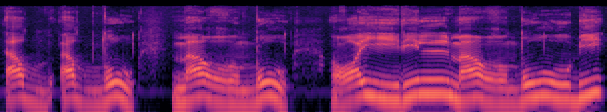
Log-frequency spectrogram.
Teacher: বদ হরফটা জিব্বার দুই পাশ ব্যবহার করে আমাদেরকে গাল থেকে উপরের পাটির দাঁত থেকে উচ্চারণ করতে হবে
